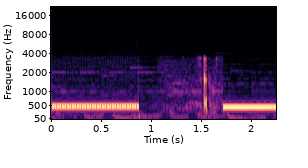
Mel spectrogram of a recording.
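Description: A telephone ringback tone sounds while calling a sports footwear and apparel store. A steady low tone plays, pauses briefly with faint background sound and a short click, then resumes.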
